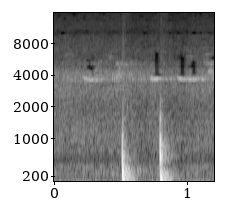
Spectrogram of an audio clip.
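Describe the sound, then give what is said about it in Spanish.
Two sharp knocks on a door at night during a rainstorm, at the house of a hunter, spaced a little apart and standing out clearly against a faint steady background hiss. “Sonó en la puerta. El cazador se extrañó de que en mitad de la tormenta alguien llamara.”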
